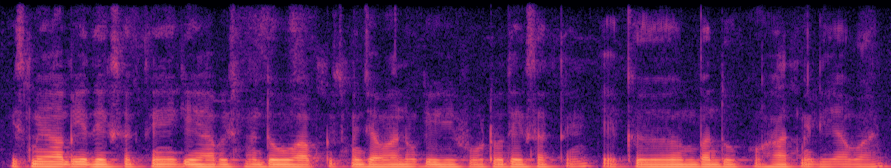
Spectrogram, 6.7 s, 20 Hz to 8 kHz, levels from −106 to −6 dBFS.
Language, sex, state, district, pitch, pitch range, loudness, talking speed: Hindi, male, Jharkhand, Sahebganj, 110 Hz, 105-110 Hz, -31 LUFS, 180 wpm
